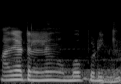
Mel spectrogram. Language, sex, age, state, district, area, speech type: Tamil, female, 18-30, Tamil Nadu, Thanjavur, urban, spontaneous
